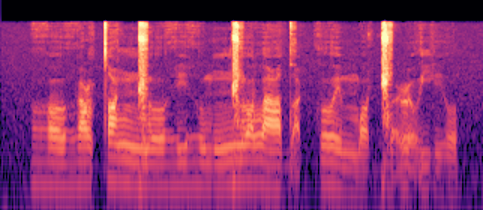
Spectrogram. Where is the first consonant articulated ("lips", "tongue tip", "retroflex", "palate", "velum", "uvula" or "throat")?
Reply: throat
